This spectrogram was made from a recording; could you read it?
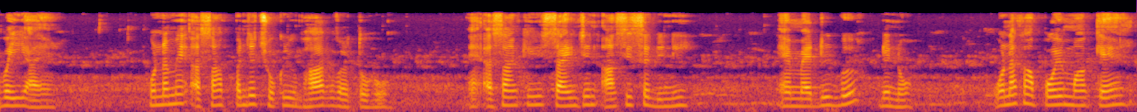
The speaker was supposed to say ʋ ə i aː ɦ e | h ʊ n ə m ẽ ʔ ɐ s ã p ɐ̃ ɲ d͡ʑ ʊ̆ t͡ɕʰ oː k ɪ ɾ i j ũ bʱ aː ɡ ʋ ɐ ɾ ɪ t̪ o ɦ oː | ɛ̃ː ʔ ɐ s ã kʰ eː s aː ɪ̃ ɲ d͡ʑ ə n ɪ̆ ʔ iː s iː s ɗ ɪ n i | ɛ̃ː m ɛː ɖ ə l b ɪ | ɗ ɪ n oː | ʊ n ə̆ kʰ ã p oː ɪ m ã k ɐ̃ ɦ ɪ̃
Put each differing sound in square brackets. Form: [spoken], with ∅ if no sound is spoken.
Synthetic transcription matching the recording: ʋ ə i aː ɦ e | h ʊ n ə m ẽ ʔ ɐ s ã p ɐ̃ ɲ d͡ʑ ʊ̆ t͡ɕʰ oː k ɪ ɾ i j ũ bʱ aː ɡ ʋ ɐ ɾ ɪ t̪ o ɦ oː | ɛ̃ː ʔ ɐ s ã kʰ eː s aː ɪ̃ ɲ d͡ʑ ə n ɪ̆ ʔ [aː] s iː s ɗ ɪ n i | ɛ̃ː m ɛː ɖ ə l b ɪ | ɗ ɪ n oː | ʊ n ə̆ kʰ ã p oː ɪ m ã k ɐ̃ ɦ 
